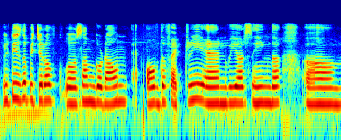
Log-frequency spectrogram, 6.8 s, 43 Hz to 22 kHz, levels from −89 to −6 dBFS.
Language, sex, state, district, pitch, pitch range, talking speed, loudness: English, female, Maharashtra, Gondia, 235 Hz, 230-250 Hz, 160 wpm, -14 LUFS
